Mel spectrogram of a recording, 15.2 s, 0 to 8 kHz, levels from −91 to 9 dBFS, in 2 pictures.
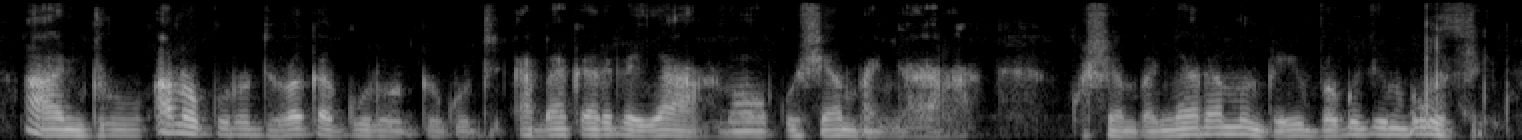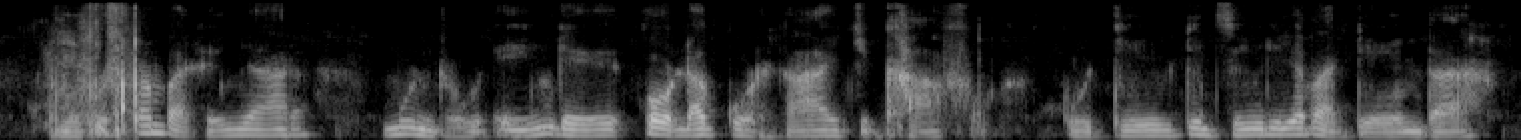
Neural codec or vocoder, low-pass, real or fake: codec, 16 kHz, 4.8 kbps, FACodec; 7.2 kHz; fake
